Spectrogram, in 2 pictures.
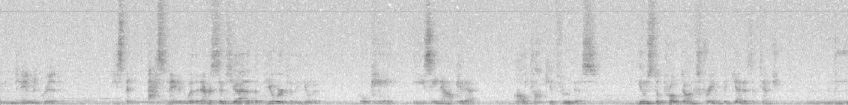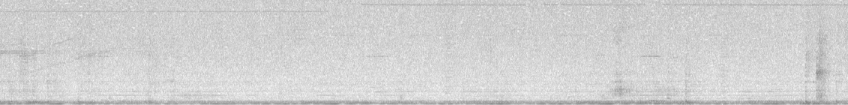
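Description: A television plays a game's sound through loudspeakers in the room.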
